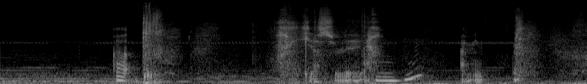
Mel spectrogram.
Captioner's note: scoffs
